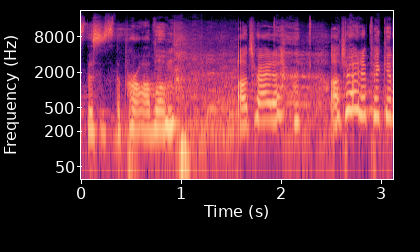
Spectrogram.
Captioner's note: audience laughing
